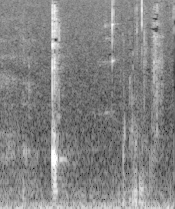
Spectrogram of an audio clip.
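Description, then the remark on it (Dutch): A quiet sip of water: one short sharp click of mouth or glass, followed by a few soft swallowing and mouth noises, with no talking. “Even een slokje water, want … krijgt een droge keel.”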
